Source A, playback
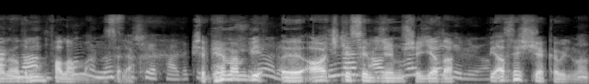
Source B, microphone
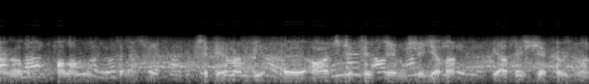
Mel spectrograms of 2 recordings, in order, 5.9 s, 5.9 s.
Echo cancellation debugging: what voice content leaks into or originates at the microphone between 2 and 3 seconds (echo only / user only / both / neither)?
echo only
